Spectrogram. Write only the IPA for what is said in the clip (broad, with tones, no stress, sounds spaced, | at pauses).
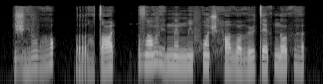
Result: ʒ e̤˩˧ v ɔ̤˧˥ | r ɔ̤˩ tˤ i˩˧ | zˤ ĩ˧˥ v e̤˩˧ m ẽ˧ m i˧ f ɔ̃˥ ʃ h i˩˧ ðˤ ʉ˩ ð ʉ˧ t e˧˥ θ n o˧˥ θ ə̤˧˥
